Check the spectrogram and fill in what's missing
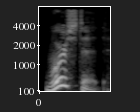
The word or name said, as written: worsted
